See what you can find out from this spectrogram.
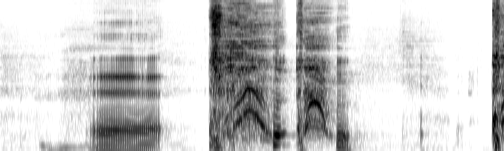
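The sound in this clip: Coughing from someone with a cold comes as a few harsh, rough bursts after a brief voiced sound, followed by smaller throaty noises.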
